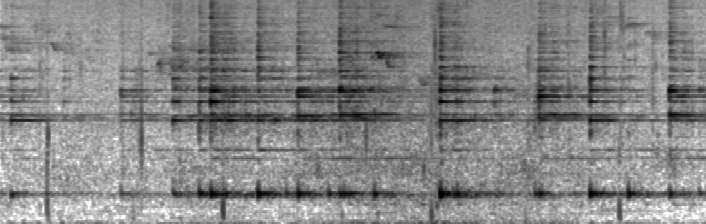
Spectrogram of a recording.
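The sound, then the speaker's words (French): Bells clank irregularly on a herd of livestock at a mountain pass. Many metallic clinks ring out with lingering tones over a soft, steady background, and no voices are heard. “Un troupeau.”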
